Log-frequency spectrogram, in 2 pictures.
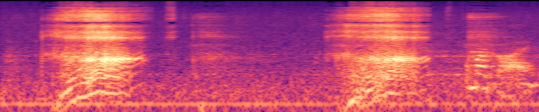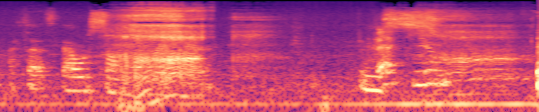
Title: Snoring mom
